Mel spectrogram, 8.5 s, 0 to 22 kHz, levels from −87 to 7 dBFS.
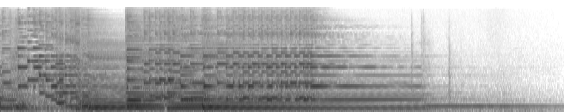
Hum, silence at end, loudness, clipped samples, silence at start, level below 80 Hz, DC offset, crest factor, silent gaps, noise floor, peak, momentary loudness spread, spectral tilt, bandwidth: none; 0.45 s; -17 LUFS; under 0.1%; 0 s; -50 dBFS; under 0.1%; 16 dB; none; -45 dBFS; -2 dBFS; 20 LU; -5 dB/octave; 16 kHz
